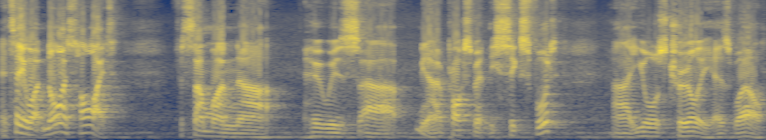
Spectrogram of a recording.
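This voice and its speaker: Light background noise runs under this clip. A man talks at a moderate pace. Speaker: travel reviewer. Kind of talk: casual vlog chat. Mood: playful, humorous. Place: bathroom. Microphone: phone near.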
